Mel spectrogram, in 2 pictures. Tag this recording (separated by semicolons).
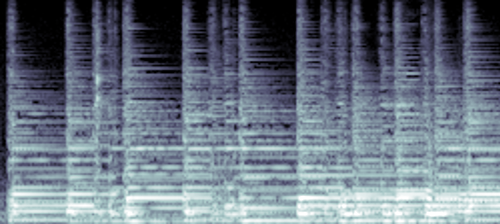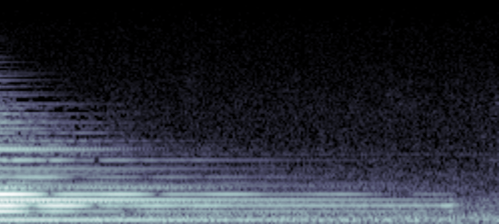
strings; strumming; Guitar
